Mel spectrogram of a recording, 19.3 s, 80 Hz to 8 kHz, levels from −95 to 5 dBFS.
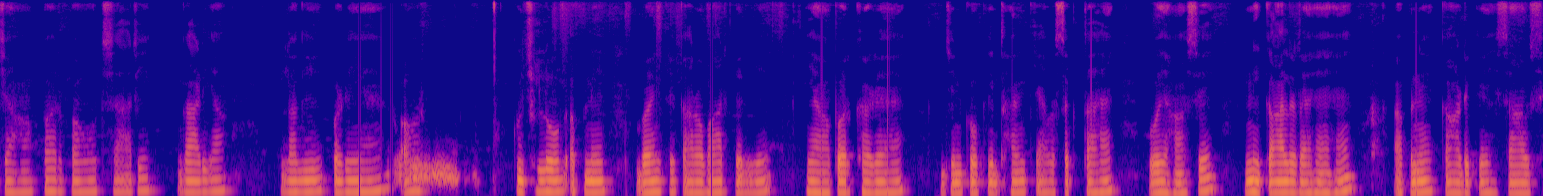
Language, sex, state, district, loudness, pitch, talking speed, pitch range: Hindi, male, Bihar, Jahanabad, -33 LUFS, 120 Hz, 120 wpm, 115-130 Hz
